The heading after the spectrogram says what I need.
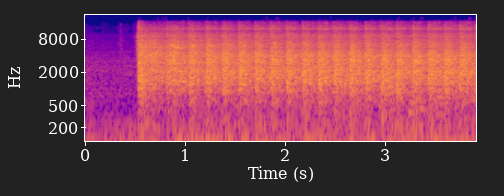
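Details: Subaru Impreza GC with JDM EJ205 swap that had sat long, oil-priming crank before first start: even, steady starter chug at about three beats a second, no speeding up or dragging; normal cranking, compression sounding even.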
